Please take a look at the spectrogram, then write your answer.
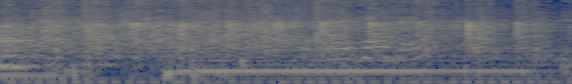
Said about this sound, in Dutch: Geef de Heer een applaus. Halleluja.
